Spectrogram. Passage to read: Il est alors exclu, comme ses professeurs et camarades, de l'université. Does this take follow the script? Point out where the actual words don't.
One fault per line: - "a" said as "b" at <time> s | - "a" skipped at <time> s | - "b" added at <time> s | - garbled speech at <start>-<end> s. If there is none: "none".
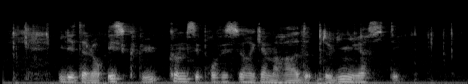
none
